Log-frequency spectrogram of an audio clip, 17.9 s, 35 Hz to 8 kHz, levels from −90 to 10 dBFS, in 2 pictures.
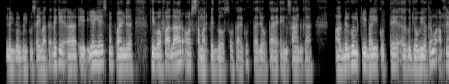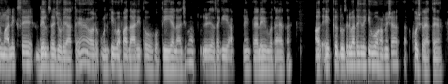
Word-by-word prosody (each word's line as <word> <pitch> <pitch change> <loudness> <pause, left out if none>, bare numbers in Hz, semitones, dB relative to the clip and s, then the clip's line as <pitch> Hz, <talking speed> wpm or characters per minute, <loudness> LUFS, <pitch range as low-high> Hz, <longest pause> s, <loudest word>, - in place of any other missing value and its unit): बिल्कुल, 100 -1 +1
बिल्कुल, 100 +1 -4
सही 100 +1 -1
बात 100 -1 -1
है। - - -4
देखिए 130 +3 +3
अ, 115 -3 +1
इ - - +3
यही 135 +2 +6
है 135 - +4
इसमें 140 -2 -3
पॉइंट 115 -2 +4 0.5
कि 125 - +6
वफादार 120 +3 +3
और 125 -2 -1
समर्पित 105 -2 -1
दोस्त 95 -2 -4
होता 100 0 -5
है 95 - -5
कुत्ता 135 -7 -7
जो 95 0 -1
होता 90 - -4
है 100 - -2
इंसान 95 -2 -2
का। 95 +1 -6 0.5
और 105 0 +2
बिल्कुल 115 +5 +4
कि 125 - +4
भाई 115 +1 +4
कुत्ते 110 +2 -2
अ, 110 - -2
जो 110 -1 +1
भी 115 +2 +4
होते 105 - 0
हैं - - +4
वो - - -4
अपने 130 - -2
मालिक 115 +1 +2
से 135 -1 -1 0.2
दिल 120 +2 +3
से 120 0 +1
जुड़ 105 -3 0
जाते 95 -1 -2
हैं 150 +3 -2
और 120 -4 -1
उनकी 105 +2 -1
वफादारी 110 -1 +1
तो 115 0 -4
होती 105 - -4
ही 100 - +4
है 105 - +1
लाजवाब। 100 +10 -4 0.2
अ, 105 - +2
जैसा 105 0 -1
कि 105 +1 -1
आपने 100 0 -7
पहले 100 +1 0
भी 105 - +1
बताया 95 -1 -2
था 105 - -10 0.5
और - - +3
एक 120 +3 0
दूसरी 115 +3 +3
बात 130 0 +4
है - - +4
ये - - +2
देखिए 125 +2 +2
कि - - +2
वो 130 - +4
हमेशा 115 +4 -1 0.3
खुश 115 -4 +2
रहते 95 -1 -1
हैं 90 0 -3
110 Hz, 245 wpm, -23 LUFS, 100-120 Hz, 0.5 s, यही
